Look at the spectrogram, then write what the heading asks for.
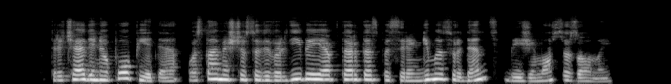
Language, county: Lithuanian, Šiauliai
